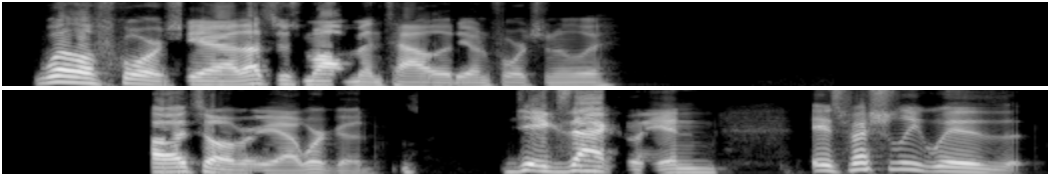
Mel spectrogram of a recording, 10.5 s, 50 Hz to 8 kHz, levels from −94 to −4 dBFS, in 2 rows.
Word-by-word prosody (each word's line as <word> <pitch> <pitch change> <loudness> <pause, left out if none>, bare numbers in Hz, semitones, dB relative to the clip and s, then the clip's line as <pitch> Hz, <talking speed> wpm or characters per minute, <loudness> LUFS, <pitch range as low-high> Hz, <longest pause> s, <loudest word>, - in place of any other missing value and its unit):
Well, 200 +3 +5
of 165 -7 +2
course, 150 -8 0
yeah, 120 -2 +2
that's 150 +2 +3
just 140 -3 -8
mob 125 -1 +4
mentality, 100 -2 -4
unfortunately. 95 0 -11 2.9
Oh, 150 0 +6
it's 155 - -1
over, 105 -1 +1
yeah, 100 -1 -3
we're 125 +4 -3
good. 85 -5 -14 0.7
Yeah, 185 +7 +2
exactly, 170 -7 +3
and 130 -1 -4 0.5
especially 225 +4 -2
with 145 - -1
125 Hz, 115 wpm, -21 LUFS, 100-160 Hz, 2.9 s, Oh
